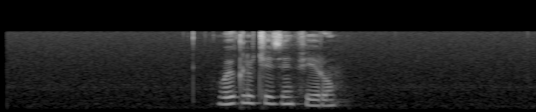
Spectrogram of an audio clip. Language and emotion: Russian, neutral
